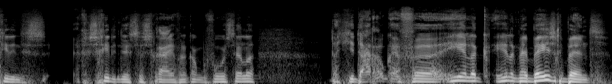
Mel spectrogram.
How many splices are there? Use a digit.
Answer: 1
